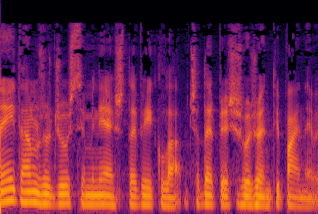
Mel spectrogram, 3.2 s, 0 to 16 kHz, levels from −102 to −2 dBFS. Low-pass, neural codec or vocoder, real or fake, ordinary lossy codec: 14.4 kHz; none; real; MP3, 48 kbps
